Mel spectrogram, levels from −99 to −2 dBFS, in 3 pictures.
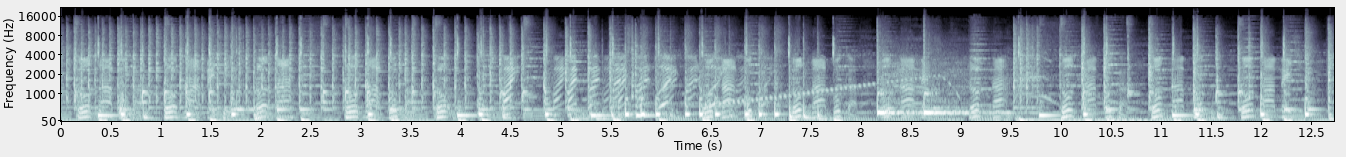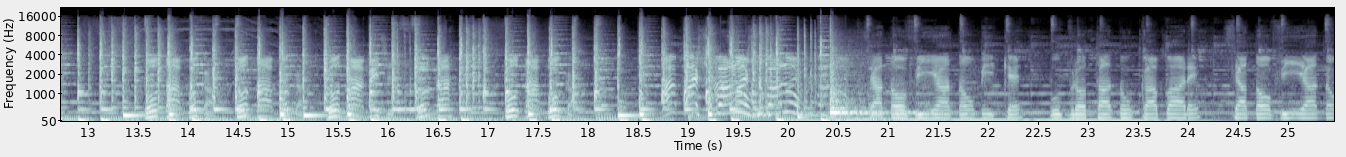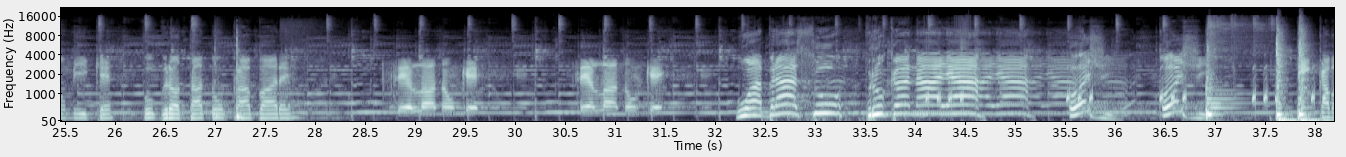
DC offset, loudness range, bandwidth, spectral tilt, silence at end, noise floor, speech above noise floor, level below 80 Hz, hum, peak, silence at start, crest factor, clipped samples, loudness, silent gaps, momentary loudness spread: under 0.1%; 10 LU; 16 kHz; -5 dB/octave; 0 s; -33 dBFS; 20 dB; -18 dBFS; none; 0 dBFS; 0 s; 12 dB; under 0.1%; -12 LUFS; none; 12 LU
